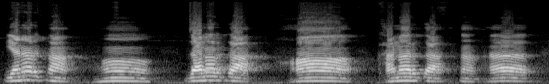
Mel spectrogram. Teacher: अनुस्वार असतो पण उच्चार स्पष्ट नसतो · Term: ओझरता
